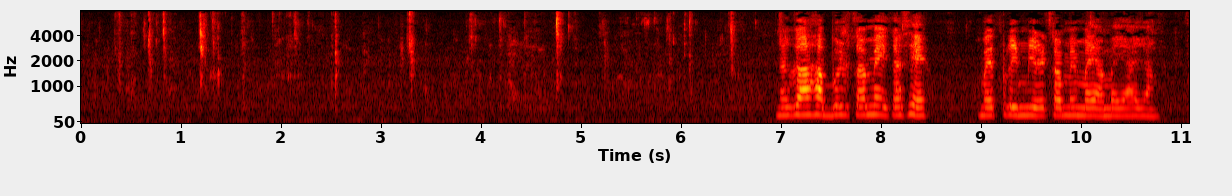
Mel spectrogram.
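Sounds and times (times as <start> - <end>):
soft chewing: 0.0 - 7.8.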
